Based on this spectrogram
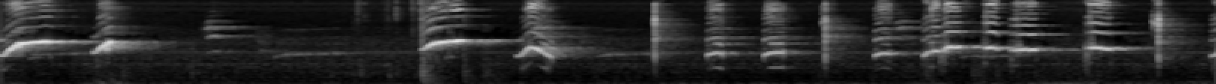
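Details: Happy cockatiel looking in a mirror, whistling and singing: drawn-out rising whistles with rich overtones, then a series of short clipped chirps and warbled notes in an irregular rhythm, indoors.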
